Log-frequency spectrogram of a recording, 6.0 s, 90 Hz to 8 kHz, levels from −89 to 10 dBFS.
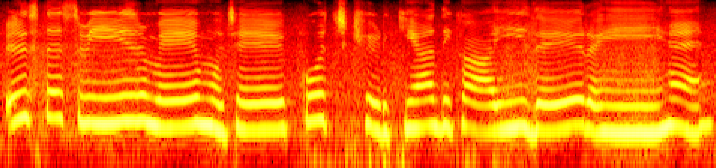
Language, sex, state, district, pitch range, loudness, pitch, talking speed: Hindi, female, Madhya Pradesh, Katni, 255-295 Hz, -9 LUFS, 275 Hz, 100 wpm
